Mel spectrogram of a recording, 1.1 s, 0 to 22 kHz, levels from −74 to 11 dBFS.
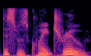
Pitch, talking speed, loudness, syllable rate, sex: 115 Hz, 210 wpm, -15 LUFS, 4.5 syllables/s, male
